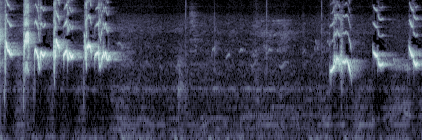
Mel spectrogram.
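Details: Green leafbird song played as a lure to make other leafbirds sing: a fast run of loud piercing whistles stepping down in pitch, a quiet pause with faint hum, then three more clear whistled notes.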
